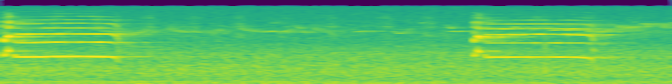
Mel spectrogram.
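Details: A black woodpecker in spring forest gives two long, plaintive, nasal calls, its identifying cry, about three seconds apart, each drawn out and dropping slightly at the end, over quiet forest background.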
